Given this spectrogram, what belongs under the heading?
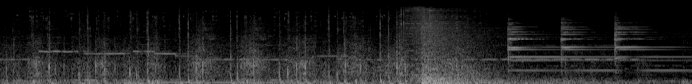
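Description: A horse gallops in a race in The Witcher 3, its rapid hoofbeats close and steady, followed by a bright ringing bell and chime-like tones near the end.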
